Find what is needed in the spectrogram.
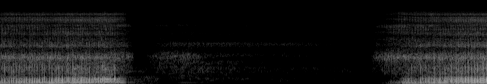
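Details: Woman snoring during a daytime nap, who asks whether she needs a CPAP mask: two loud, rough, rattling snores with a quiet pause between.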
